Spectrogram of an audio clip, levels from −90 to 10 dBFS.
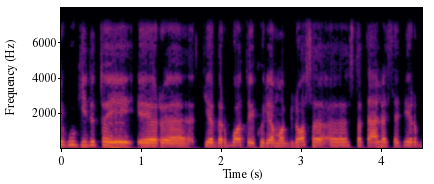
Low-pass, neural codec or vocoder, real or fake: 7.2 kHz; none; real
